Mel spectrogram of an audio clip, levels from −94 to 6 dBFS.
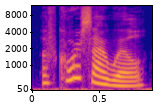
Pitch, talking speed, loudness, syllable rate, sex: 250 Hz, 265 wpm, -15 LUFS, 6.6 syllables/s, female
